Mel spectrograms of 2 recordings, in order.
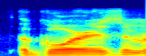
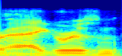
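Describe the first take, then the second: First: "agorism" as uh-GOR-ism; second-syllable stress. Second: "agorism" as AG-er-ism; first-syllable stress. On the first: Guest defining the term, "agorism" as uh-GOR-ism. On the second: Guest allowing the other reading, "agorism" as AG-er-ism. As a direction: hit the opening AG of "agorism". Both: Shown as a demonstration. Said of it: "potato, potato".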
